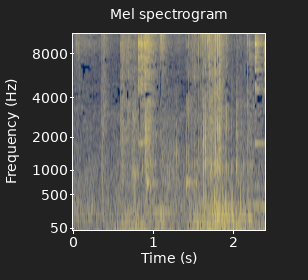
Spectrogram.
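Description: Crackling rustle and light clinking of a beaded lace trim being handled and pressed against a terracotta pot, in irregular bursts that grow busiest and loudest near the end.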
